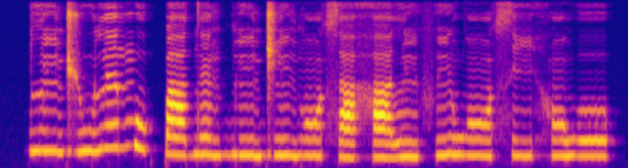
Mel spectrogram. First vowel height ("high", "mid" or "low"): high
